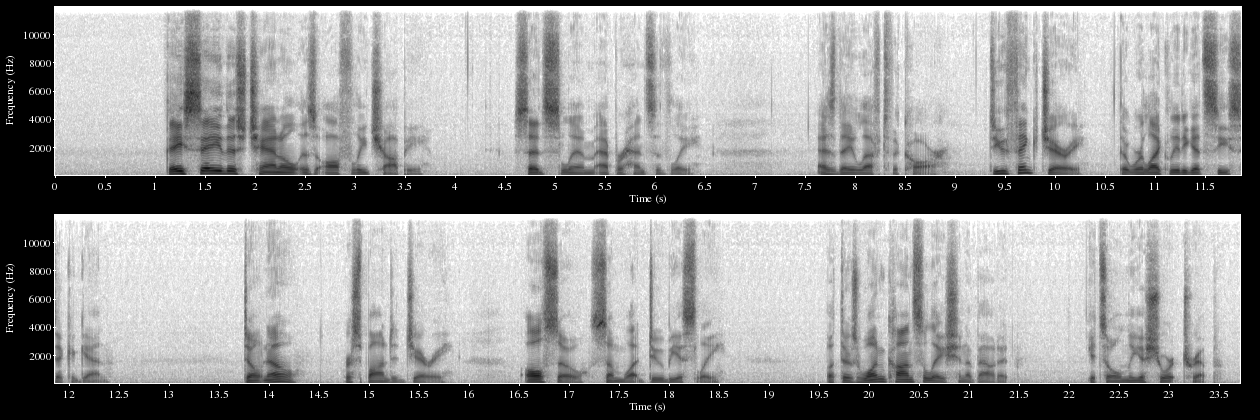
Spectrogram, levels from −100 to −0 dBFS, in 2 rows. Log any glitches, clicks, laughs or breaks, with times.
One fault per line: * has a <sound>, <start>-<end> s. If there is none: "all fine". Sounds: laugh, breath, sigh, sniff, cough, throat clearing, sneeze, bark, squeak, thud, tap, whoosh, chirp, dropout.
all fine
